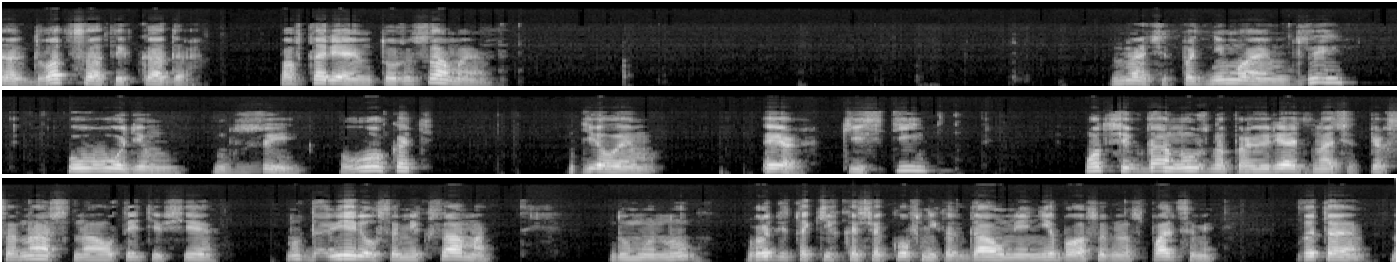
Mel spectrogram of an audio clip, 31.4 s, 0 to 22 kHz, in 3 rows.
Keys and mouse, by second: 0.6 middle click, 1.5-2.7 drag, 5.1-6.7 middle drag, 8.3 g, 9.9 click, 11.7 g, 13.5 click, 15.7 r, 17.6 click, 18.1-20.0 middle drag, 20.3 r, 21.5 click, 21.9 middle click, 23.0 r, 23.9 click, 26.1 g, 27.3 click, 28.0 r, 29.5 click.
